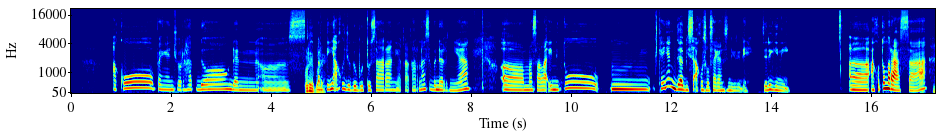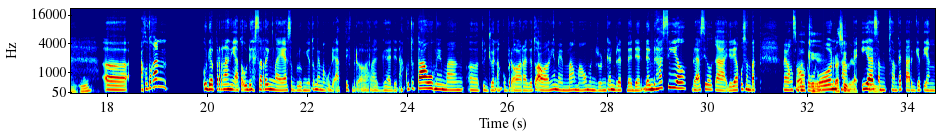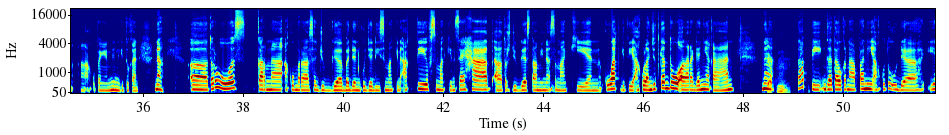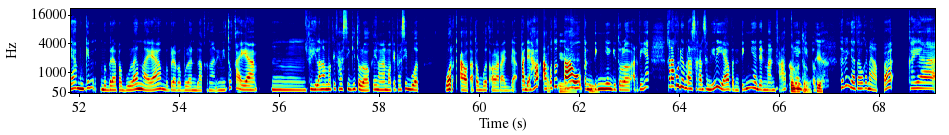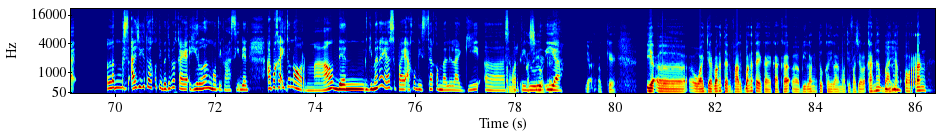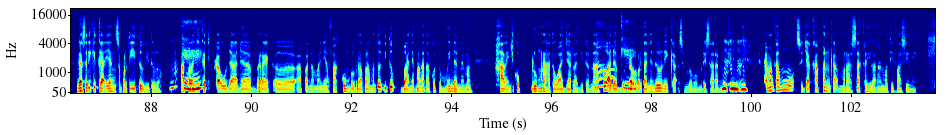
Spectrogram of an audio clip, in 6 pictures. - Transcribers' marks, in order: tongue click; tongue click; other background noise; in English: "workout"; in English: "break"
- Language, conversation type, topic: Indonesian, advice, Bagaimana saya bisa kembali termotivasi untuk berolahraga meski saya tahu itu penting?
